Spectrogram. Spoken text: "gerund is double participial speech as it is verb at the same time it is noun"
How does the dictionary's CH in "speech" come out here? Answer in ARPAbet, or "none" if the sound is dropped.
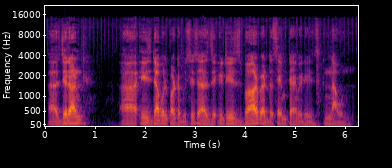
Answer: S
